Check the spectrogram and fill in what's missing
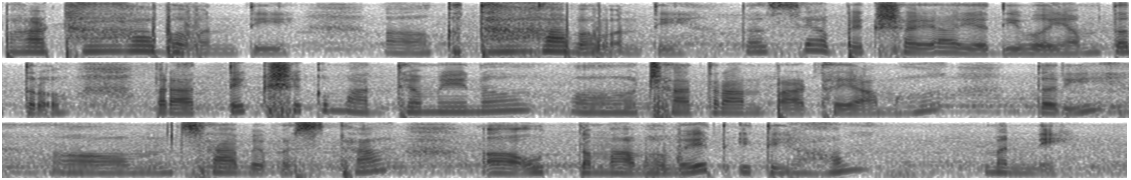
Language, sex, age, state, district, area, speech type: Sanskrit, female, 30-45, Maharashtra, Nagpur, urban, spontaneous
